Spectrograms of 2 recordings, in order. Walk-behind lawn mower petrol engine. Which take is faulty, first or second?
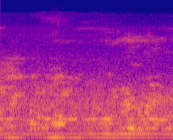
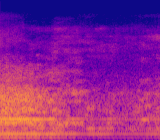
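first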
